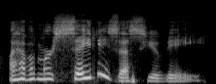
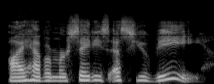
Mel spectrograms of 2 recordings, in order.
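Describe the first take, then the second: First: The word "Mercedes" carries the stress. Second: The word "SUV" carries the stress. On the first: Not a BMW. "not a B M W" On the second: Not a sedan. "not a sedan"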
